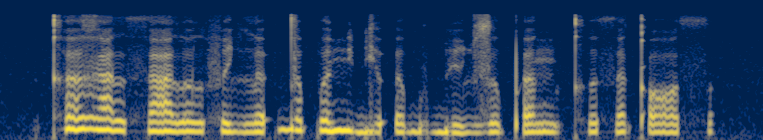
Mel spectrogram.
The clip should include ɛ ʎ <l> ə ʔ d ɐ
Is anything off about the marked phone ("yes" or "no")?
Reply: no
